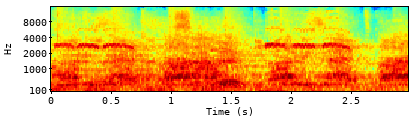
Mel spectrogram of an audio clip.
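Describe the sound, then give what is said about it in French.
A dense crowd thanking police officers and gendarmes between Nation and République chants loudly in a rhythmic, repeated pattern of sung phrases with brief dips between them, many voices shouting together. “Une foule compacte qui remercie policiers et gendarmes.”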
